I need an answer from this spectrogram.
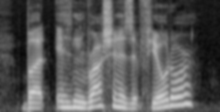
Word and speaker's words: Fedor: I've heard and when I was calling you Fedor, people are going, "Oh, he's saying that because Fedor Melonenko." I'm like, "Yeah, well that's kind of the accepted American pronunciation of Fodor, though." So, I I wanted to ask you if it was Fodor. Yeah.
